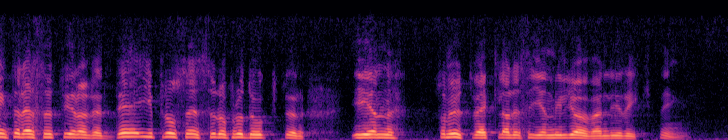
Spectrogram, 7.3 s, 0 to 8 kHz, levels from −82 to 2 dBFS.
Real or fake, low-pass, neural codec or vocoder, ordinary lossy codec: real; 7.2 kHz; none; Opus, 32 kbps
